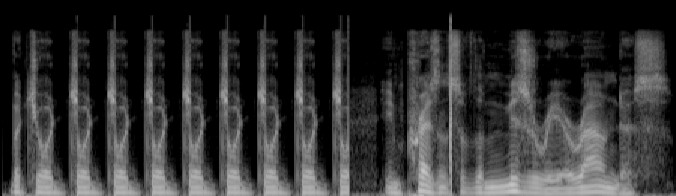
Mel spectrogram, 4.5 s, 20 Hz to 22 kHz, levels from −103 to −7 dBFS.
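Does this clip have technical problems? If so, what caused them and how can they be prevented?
Yes. From 0.51 to 2.31 s the speech sticks: a 250 ms fragment plays seven times back to back with no variation, a stutter that sounds like a needle caught in a groove. This broken-record loop likely comes from the player, encoder or stream stalling and resending the last chunk it held, so the speech that belonged in those 1.8 seconds is gone. Larger buffering and a decoder that falls silent, rather than repeating, when data stops arriving would prevent it.

At 2.99 s a sharp snap lands on top of the speech, very brief and separate from it. That is the signature of an electrical switching spike, likely a nearby switch, motor or static discharge arcing and the audio line picking up the burst. Shielded, balanced cabling kept away from switched mains gear and motors would prevent it.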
